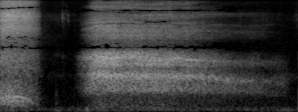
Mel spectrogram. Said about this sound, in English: I'm going to do a little meditation here by the ocean as you relax. Take a deep breath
